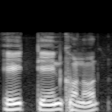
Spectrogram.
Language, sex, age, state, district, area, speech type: Assamese, male, 60+, Assam, Golaghat, urban, spontaneous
